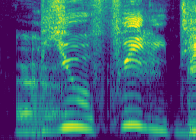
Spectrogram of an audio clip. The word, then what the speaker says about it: Viewfinity: Viewfinity. Viewfinity. – Samsung cada vez tiene un nombre tan raro, ya no sé. yo, lo, presento, ¿eh? – ¡Ah, su máquina! – Samsung Viewfinity S9 5K.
